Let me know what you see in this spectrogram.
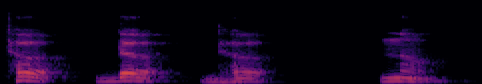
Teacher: त वर्ग होता है दंत, तो हमारे दांत को हमारी जिह्वा स्पर्श करती है।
